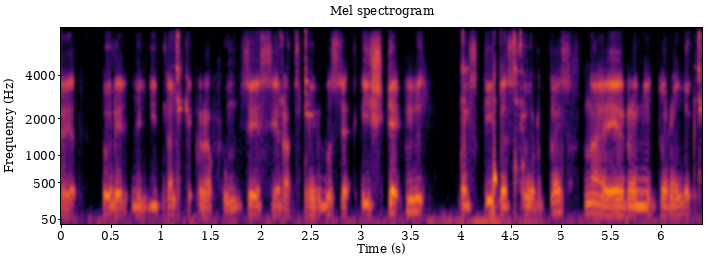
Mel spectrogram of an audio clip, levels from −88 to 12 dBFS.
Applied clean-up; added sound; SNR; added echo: neural diffusion model UNIVERSE++.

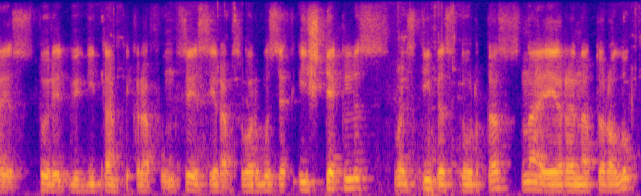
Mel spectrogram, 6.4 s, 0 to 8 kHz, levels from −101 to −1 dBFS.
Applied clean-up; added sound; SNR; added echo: neural separator model SepFormer DNS4.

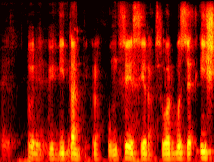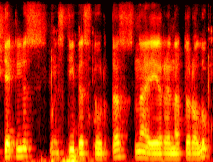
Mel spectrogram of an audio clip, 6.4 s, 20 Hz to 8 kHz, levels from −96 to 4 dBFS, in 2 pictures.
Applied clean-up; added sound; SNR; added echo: neural mask model DeepFilterNet 3.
